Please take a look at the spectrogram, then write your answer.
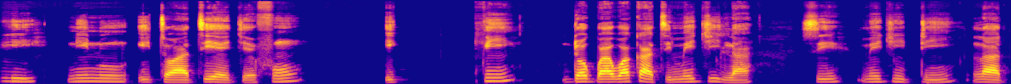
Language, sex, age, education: Yoruba, male, 30-45, tertiary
